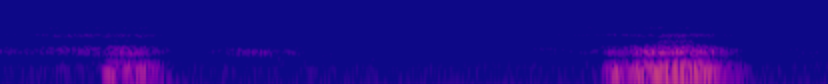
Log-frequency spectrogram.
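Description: Two low, rattling snores on the in-breath with a soft breath between; ordinary snoring.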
